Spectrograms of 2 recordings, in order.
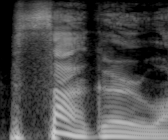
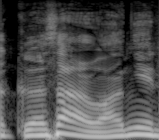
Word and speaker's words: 格萨尔: 江格尔是蒙古族三大英雄史诗之一，另外两部是格萨尔和马纳斯。 – 这因为有一次讲话的时候说蒙古族有很多英雄故事，萨格尔王、江格尔等。 – 哎，为什么江格尔那个？ – 因为他把格萨尔王念成萨格尔王，所以被大家广为流传。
